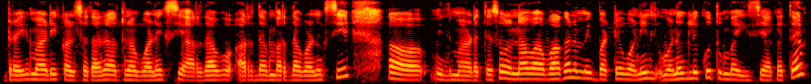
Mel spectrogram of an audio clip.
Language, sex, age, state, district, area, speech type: Kannada, female, 18-30, Karnataka, Shimoga, rural, spontaneous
